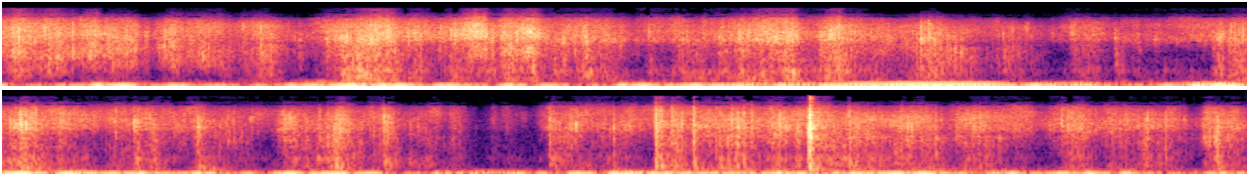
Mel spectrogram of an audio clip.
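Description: Continuous crinkling and rustling, like plastic or fabric being handled, as gloves are taken out of a drawer, with bursts of crackly texture and a brief soft thud partway through; no one speaks.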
